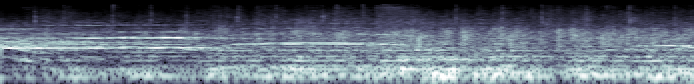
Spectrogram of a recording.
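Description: A crowd of guests clapping and cheering, with music playing underneath.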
